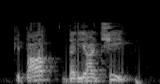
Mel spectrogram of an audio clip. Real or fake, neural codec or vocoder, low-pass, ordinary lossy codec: real; none; 7.2 kHz; MP3, 32 kbps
